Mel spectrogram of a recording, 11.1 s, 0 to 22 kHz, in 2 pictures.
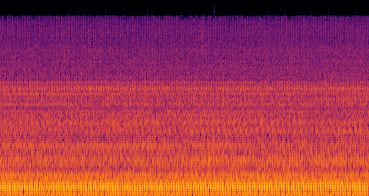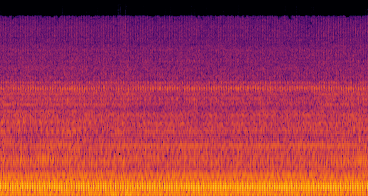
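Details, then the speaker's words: WEN 56200i 2000 W inverter generator, new and still burning off factory oil, in eco mode under light load from the trailer's fan and lights. Steady, even low drone with a constant beat, no speed hunting or knocks; normal running. "So right at the moment I'm running the fan and all the lights in the trailer. And that's what she sounds like."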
